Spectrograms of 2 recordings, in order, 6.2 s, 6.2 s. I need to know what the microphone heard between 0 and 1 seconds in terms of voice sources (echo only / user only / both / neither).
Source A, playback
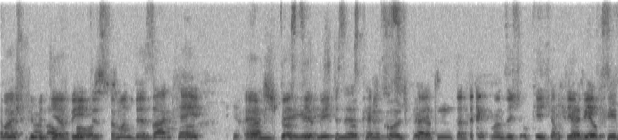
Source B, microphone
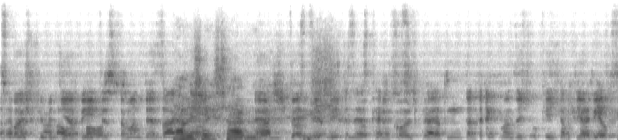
echo only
